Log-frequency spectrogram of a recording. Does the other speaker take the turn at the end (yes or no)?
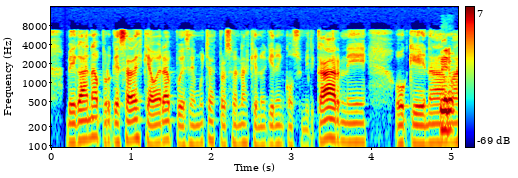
yes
